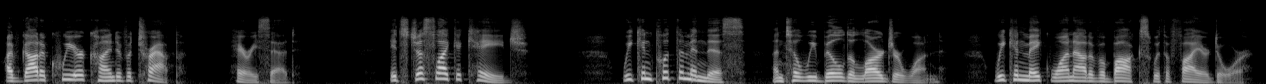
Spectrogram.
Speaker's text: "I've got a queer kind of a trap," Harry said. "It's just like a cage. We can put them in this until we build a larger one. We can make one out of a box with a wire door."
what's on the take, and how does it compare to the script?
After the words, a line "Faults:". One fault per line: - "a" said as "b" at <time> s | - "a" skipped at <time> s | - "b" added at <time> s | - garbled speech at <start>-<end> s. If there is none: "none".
"I've got a queer kind of a trap," Harry said. "It's just like a cage. We can put them in this until we build a larger one. We can make one out of a box with a fire door."
Faults:
- "wire" said as "fire" at 11.7 s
